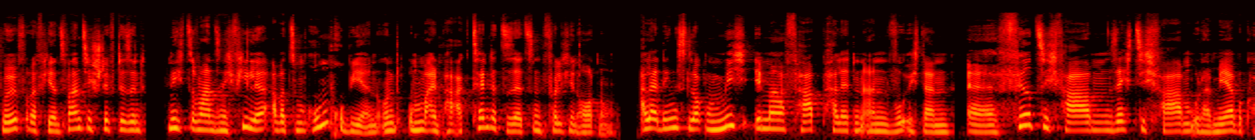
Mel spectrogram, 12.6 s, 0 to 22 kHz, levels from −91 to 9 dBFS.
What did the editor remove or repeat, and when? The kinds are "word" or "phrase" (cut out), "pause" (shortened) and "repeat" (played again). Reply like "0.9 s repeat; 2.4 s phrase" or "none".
1.5 s pause; 6.3 s pause; 9.6 s pause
